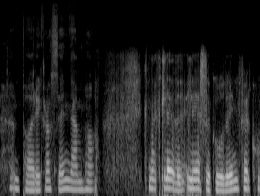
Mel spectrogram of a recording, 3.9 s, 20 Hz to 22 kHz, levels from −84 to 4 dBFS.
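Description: A call bitrate drop begins at 1.36 s, just after "par i klassen dem", and lasts to the end. The encoder, starved of bits, codes coarsely and trims bandwidth from 20 kHz to 8 kHz. The speech turns muffled and rough, fitting a fall from 32 to 6 kbps.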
